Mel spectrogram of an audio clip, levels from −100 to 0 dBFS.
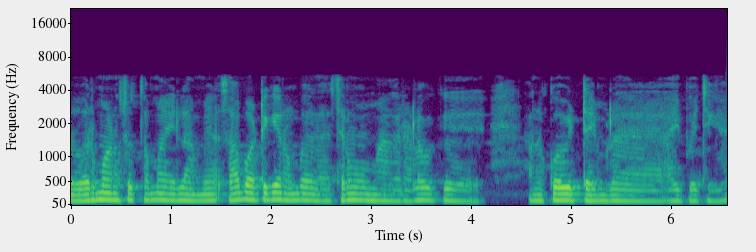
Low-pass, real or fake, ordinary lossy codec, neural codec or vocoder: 5.4 kHz; real; none; none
